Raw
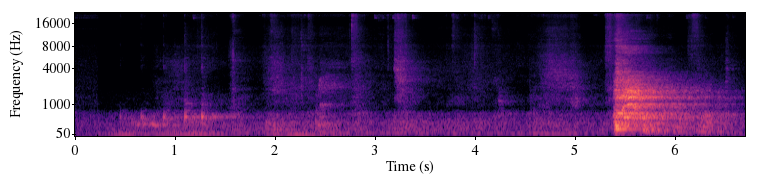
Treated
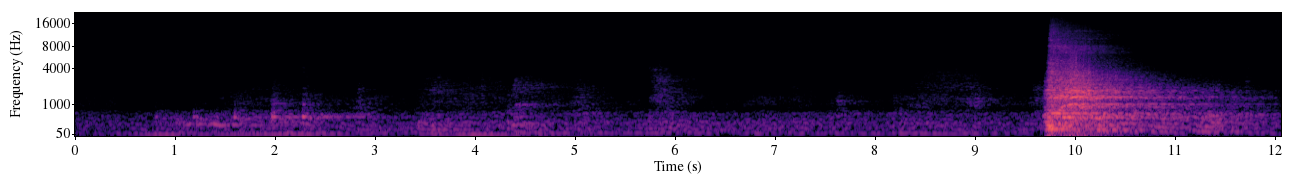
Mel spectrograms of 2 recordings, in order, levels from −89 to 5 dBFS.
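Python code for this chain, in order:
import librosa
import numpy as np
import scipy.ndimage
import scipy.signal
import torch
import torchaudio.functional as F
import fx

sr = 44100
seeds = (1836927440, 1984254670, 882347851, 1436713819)

y = fx.env_lowpass(x, sr, base_hz=1100.0, full_db=-19.5)
y = fx.stretch_vocoder(y, sr, factor=1.8)
y = fx.tube_stage(y, sr, drive_db=14.0, bias=0.7)
y = y * 10.0 ** (-5.0 / 20.0)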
